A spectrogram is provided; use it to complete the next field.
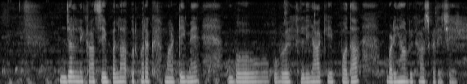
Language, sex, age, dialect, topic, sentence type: Maithili, male, 18-24, Eastern / Thethi, agriculture, statement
